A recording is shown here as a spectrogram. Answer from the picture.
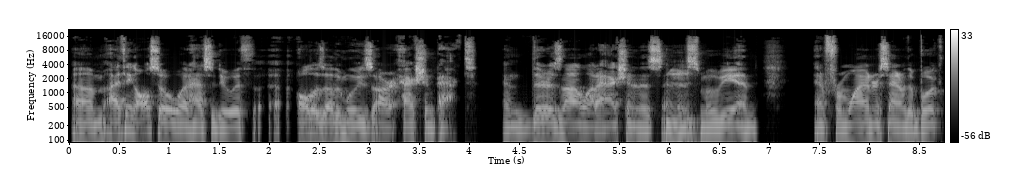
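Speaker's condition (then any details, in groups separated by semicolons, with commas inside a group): No condition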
